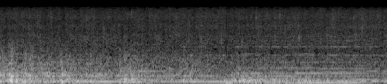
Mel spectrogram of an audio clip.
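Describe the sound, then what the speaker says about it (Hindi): Heavy rain pours in a loud, steady wash while deep thunder rumbles and rolls beneath it, with no one speaking. "इस बारिश में हमारे घर डूब गए हैं"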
